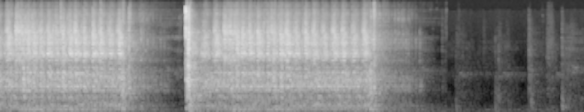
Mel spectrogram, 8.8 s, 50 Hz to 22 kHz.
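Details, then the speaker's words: Jeep J10 with freshly rebuilt carburetor and choke mechanism not yet rebuilt, so choke inoperative: two long cranking bursts with rapid, even turnover that never catch; cold engine hard to start without a working choke. "Um but with that I never actually rebuilt I have not built rebuilt the choke mechanism yet. So the choke actually doesn't work. Um, which I know when we were firing it before off of just a gas can, it did make it somewhat difficult."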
